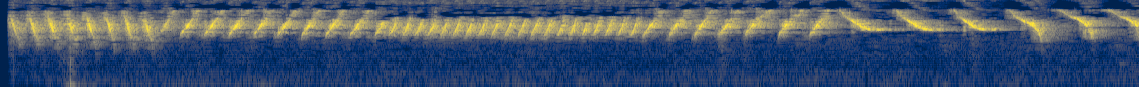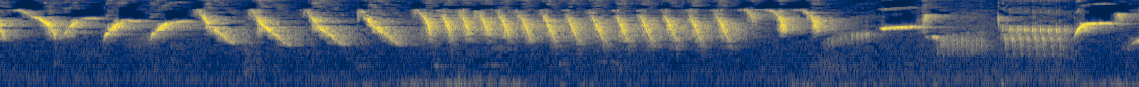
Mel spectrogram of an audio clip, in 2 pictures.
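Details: Atlantic canary in full, energetic song, used as a lure to get other canaries singing: long rapid rolling trills, then a series of sweeping descending notes and fast repeated phrases, ending in short bright chirps.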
